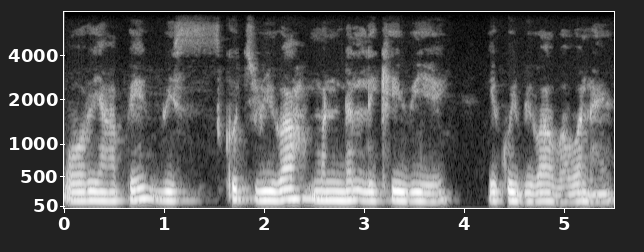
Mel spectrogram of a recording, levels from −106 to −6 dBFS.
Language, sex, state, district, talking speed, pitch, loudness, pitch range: Hindi, male, Uttar Pradesh, Jalaun, 165 wpm, 135 Hz, -15 LUFS, 130-140 Hz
